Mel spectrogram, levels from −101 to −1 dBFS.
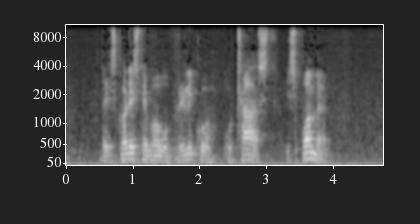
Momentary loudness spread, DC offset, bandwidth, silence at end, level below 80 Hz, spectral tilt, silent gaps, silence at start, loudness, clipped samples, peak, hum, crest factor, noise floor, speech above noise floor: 11 LU; 0.6%; 10.5 kHz; 0.15 s; -48 dBFS; -3.5 dB/octave; none; 0 s; -22 LUFS; under 0.1%; -2 dBFS; none; 22 dB; -46 dBFS; 24 dB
